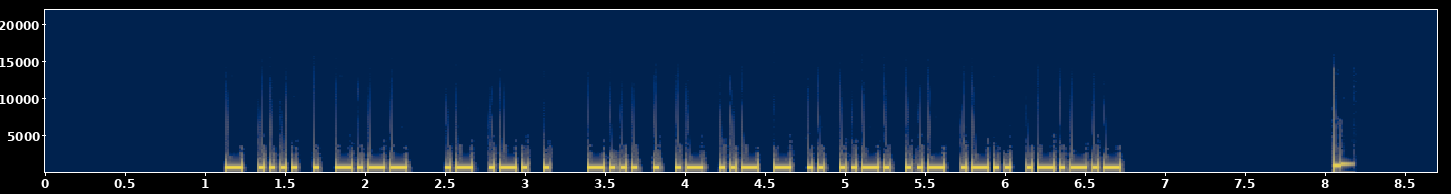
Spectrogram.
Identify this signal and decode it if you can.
Morse code, heard as a keyed tone, about 34 wpm, 700 Hz. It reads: THEY ARE BEAUTIFUL.
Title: Sentences from Top 900 Words 35wpm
